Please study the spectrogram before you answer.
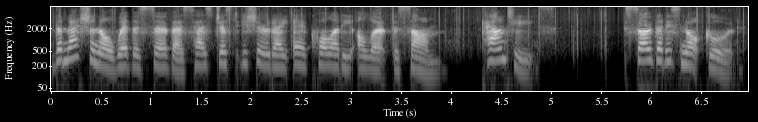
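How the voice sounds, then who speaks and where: A woman's voice: medium pitch, big pitch swings, moderate pace, sharp tone, poor audio. A woman giving a scripted live report as a field news reporter.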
